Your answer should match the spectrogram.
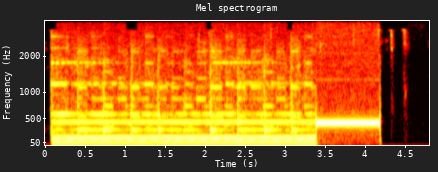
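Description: Electronic telephone line tones play while a call is transferred. A steady, loud pattern of repeating beeps lasts about three seconds, then shifts into one sustained tone that stops suddenly, followed by a few faint clicks.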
